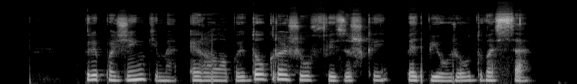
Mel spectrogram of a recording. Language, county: Lithuanian, Panevėžys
